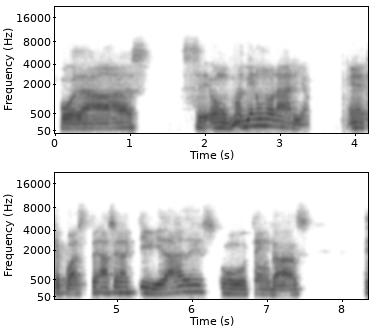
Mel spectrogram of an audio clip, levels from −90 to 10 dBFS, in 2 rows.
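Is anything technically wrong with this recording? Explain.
No, nothing is technically wrong.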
